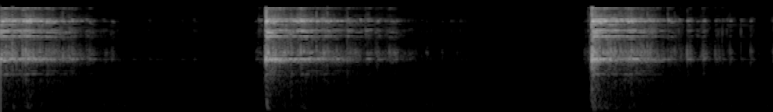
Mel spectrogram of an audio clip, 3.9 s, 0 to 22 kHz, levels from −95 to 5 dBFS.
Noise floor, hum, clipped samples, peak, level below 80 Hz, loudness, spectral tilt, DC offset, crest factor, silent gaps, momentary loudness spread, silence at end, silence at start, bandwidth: -85 dBFS; none; under 0.1%; -8 dBFS; under -90 dBFS; -28 LUFS; 8.5 dB/octave; under 0.1%; 28 dB; 1.06-1.27 s, 2.52-2.91 s; 23 LU; 0.4 s; 0 s; 16.5 kHz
